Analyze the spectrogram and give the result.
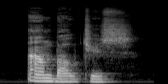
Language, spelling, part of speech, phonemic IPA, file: Dutch, aanbouwtjes, noun, /ˈambɑuwcəs/, Nl-aanbouwtjes.ogg
- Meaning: plural of aanbouwtje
